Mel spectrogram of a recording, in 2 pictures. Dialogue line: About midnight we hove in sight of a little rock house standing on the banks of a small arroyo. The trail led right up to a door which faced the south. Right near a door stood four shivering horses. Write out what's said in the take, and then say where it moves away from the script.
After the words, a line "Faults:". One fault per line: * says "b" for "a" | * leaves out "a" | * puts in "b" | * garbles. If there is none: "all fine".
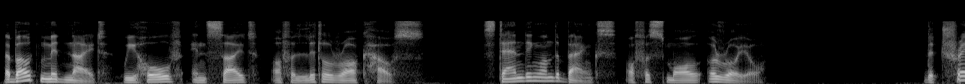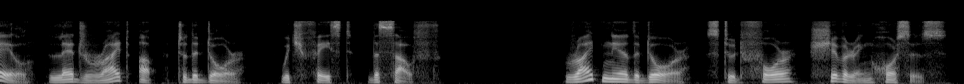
About midnight we hove in sight of a little rock house standing on the banks of a small arroyo. The trail led right up to the door which faced the south. Right near the door stood four shivering horses.
Faults:
* says "the" for "a"
* says "the" for "a"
